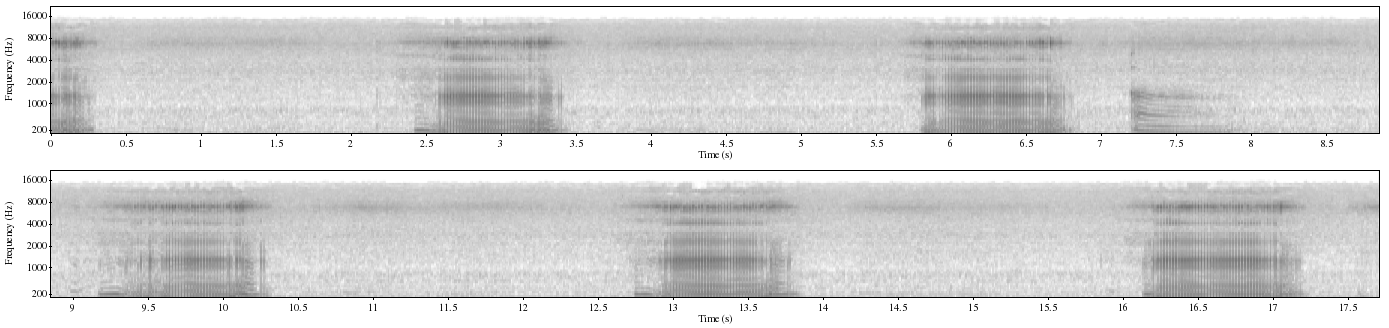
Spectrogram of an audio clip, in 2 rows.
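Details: Shar-pei dog asleep after sleeping all day, snoring loudly and rhythmically: five rasping snores at about 17 breaths a minute.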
